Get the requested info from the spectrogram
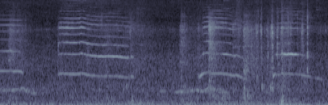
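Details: Little kittens calling for their owners' attention: high, thin meows with long level or slightly falling tones, three calls spread over about four seconds, a faint lower mew between them.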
